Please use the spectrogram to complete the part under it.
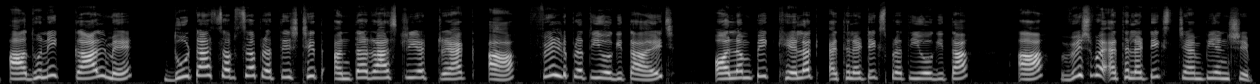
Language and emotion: Maithili, neutral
